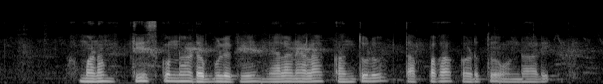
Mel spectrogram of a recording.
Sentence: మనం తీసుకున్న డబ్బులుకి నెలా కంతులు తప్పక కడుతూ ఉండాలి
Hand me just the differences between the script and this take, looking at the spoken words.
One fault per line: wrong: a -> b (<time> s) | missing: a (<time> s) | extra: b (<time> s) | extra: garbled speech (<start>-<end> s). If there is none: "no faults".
extra: నెల (2.6 s)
